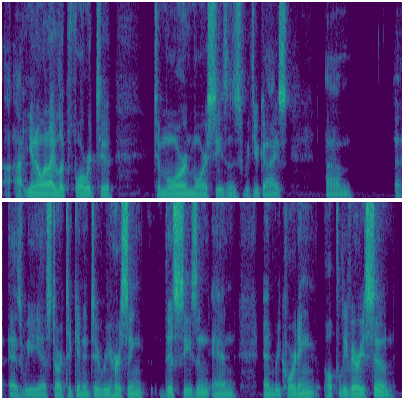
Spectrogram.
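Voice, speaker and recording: Low-voiced man chatting casually. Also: fairly even intonation, moderate pace, a little mellow. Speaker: audio drama cast member. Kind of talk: casual group chat.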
